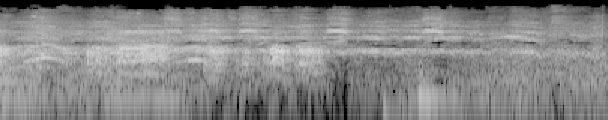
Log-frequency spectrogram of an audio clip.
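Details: Pair of caged Goffin's cockatoos kept in Aurangabad, Maharashtra, giving harsh, raspy screeches and squeals, loudest in the first two seconds, in a small room with some background noise.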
